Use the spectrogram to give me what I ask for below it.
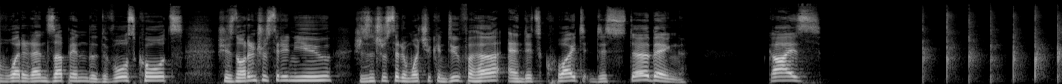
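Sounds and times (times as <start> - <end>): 
speech: 0.0 - 7.0, 7.7 - 8.3
crisp hand claps as applause for a comment: 9.2 - 10.6.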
